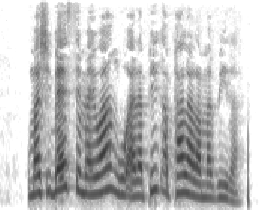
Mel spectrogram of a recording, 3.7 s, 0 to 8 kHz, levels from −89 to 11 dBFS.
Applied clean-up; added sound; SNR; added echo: none; none; none; none.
